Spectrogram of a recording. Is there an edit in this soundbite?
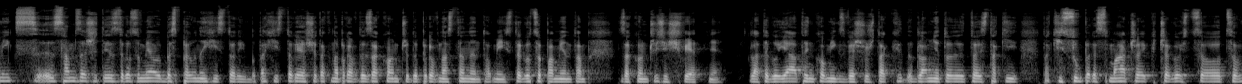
no; 0 cuts

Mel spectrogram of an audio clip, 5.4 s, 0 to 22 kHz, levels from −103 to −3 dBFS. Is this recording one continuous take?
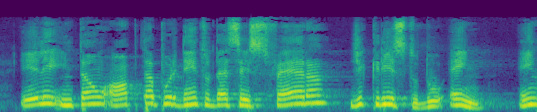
no; 1 cut; at 1.7 s

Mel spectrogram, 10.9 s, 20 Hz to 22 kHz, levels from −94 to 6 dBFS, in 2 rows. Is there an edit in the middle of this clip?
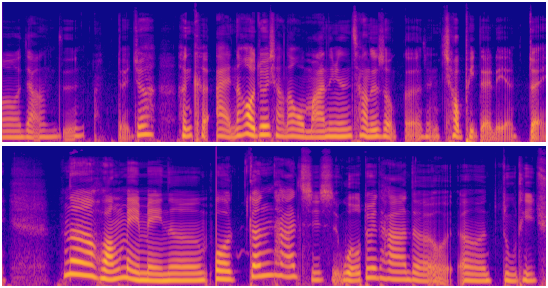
yes; 3 cuts; at 1.0 s, 5.2 s, 7.5 s

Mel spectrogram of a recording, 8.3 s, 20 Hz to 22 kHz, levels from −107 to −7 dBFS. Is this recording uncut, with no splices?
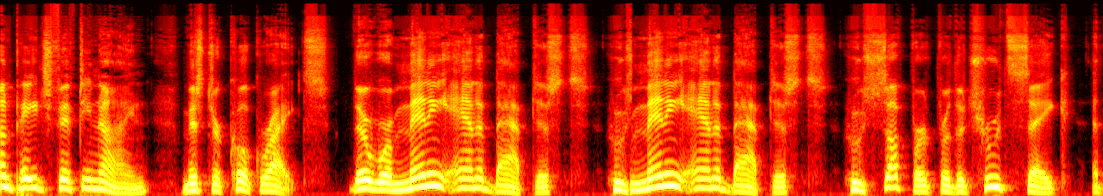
no; 2 cuts; at 2.5 s, 4.7 s

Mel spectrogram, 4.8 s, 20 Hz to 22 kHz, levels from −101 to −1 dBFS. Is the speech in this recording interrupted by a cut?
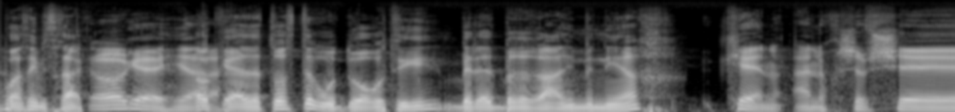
no; 0 cuts

